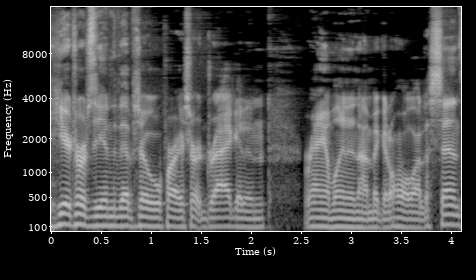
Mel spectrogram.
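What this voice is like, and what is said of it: Rough voice from a cold. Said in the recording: “My voice is a little rough. I was up all night coughing and I've been kind of battling a cold.”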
